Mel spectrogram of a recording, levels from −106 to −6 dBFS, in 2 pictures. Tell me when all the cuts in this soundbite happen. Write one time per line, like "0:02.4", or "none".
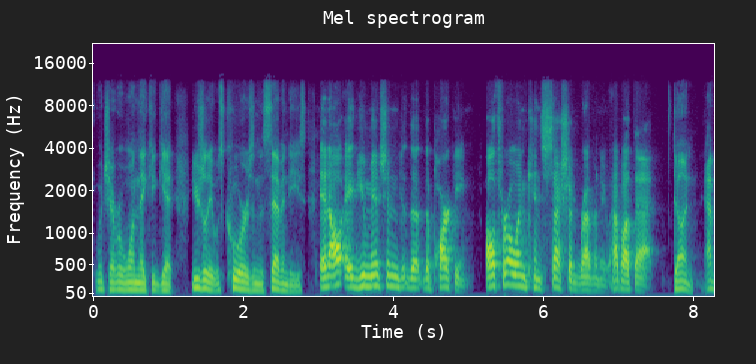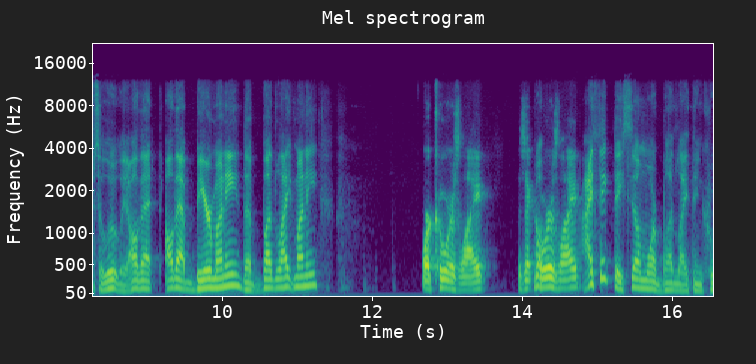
0:03.0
